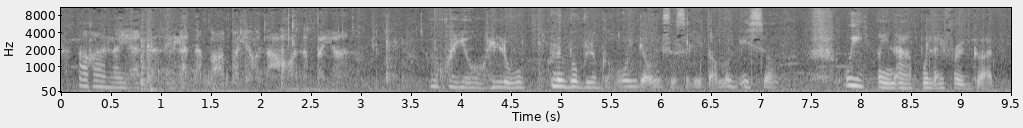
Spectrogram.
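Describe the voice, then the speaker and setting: Noticeable background noise is audible. The talking moves fairly quickly. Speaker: vlogger. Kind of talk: casual vlog chat. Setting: car park and supermarket. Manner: animated.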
